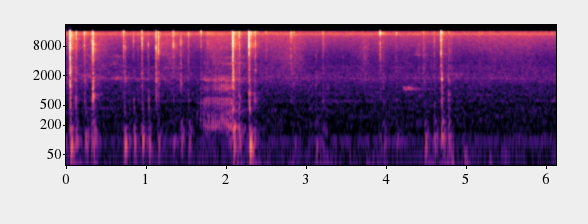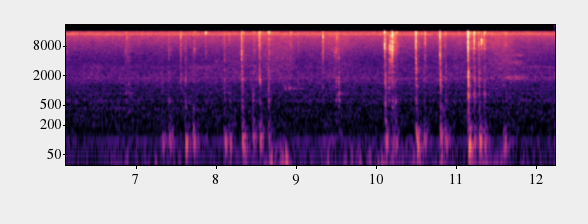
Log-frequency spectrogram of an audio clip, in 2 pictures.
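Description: Rapid clattering keystrokes as code is typed on a computer keyboard, irregular bursts of close, crisp taps with short pauses between them.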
